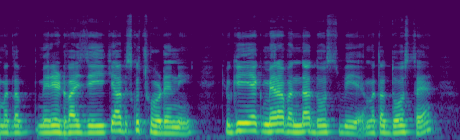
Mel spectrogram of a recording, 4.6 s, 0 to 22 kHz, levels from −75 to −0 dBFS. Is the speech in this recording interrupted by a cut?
no; 0 cuts

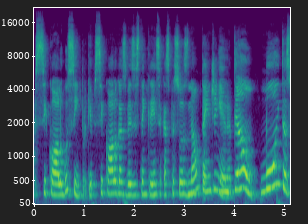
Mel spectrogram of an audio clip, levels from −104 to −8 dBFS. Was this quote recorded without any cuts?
no; 1 cut; at 3.7 s

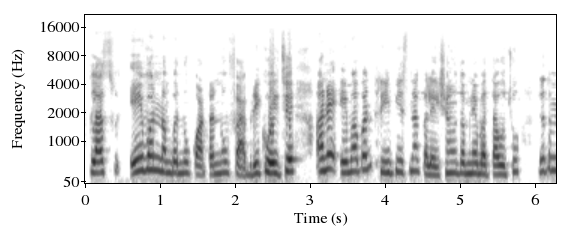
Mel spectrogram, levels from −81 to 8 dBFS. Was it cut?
no; 0 cuts

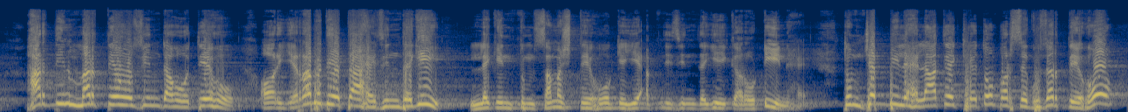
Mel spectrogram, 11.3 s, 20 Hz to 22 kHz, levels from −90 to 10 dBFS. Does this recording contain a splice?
no; 0 cuts

